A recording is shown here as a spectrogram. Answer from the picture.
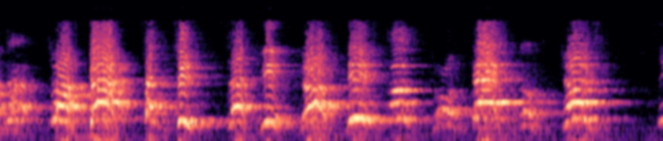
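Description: A line of male recruits counting off in French at roll call, each man shouting his number in turn: a fast string of loud single shouts, about two a second, each dropping in pitch, echoing in a corridor.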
